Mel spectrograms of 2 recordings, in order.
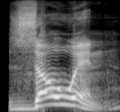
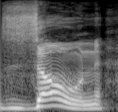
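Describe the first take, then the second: First: It is said not rhyming with Joan. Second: It is said like zone, rhyming with Joan. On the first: The speaker calls it right. "It's Zoan" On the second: The speaker calls it wrong. "It's not zone as if you're spelling it like the name Joan"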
